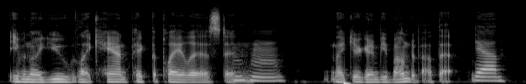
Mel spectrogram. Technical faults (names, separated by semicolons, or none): phantom power thump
